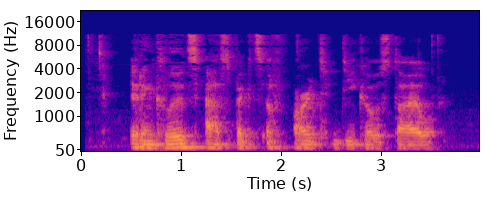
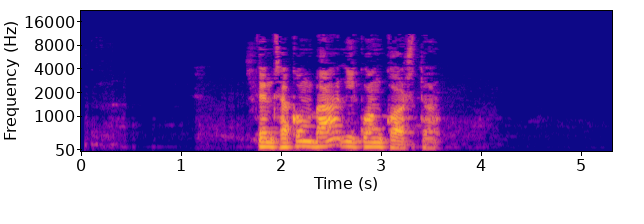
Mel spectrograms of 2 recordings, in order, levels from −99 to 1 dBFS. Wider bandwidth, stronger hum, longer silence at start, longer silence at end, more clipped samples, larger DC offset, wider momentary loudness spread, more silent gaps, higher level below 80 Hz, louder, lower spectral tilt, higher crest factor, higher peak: about the same, 11.5 kHz vs 11.5 kHz; neither; second, 0.15 s vs 1.75 s; second, 0.45 s vs 1.75 s; neither; neither; about the same, 11 LU vs 13 LU; neither; about the same, -54 dBFS vs -58 dBFS; second, -31 LUFS vs -20 LUFS; about the same, -6 dB/octave vs -7 dB/octave; about the same, 18 dB vs 20 dB; second, -14 dBFS vs -4 dBFS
